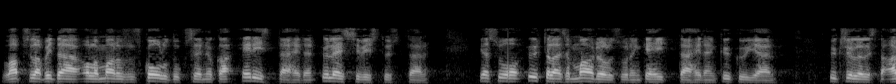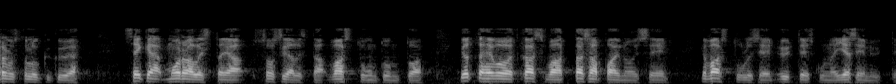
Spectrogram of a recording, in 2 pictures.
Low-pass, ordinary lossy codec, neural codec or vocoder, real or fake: 5.4 kHz; none; none; real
